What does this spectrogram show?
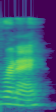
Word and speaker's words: Renee: And that's when I would come back at, and let me get it right, Renee or Arena. Let me get it right. It's Renee.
